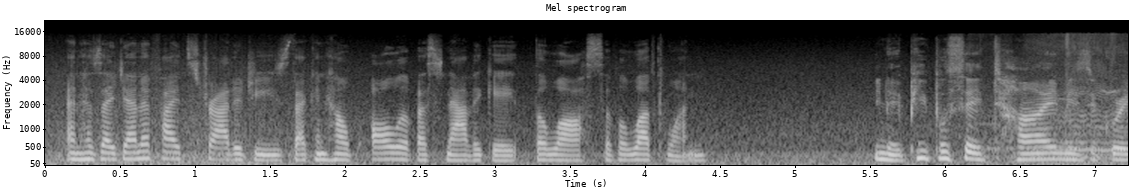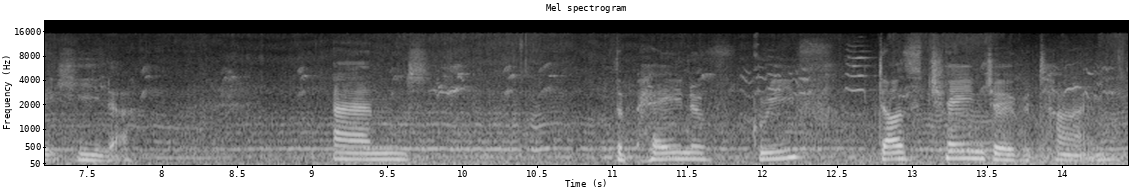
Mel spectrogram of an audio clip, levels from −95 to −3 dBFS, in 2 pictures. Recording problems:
electrical hum; loud; from 6 s on; 50 Hz, 9 dB below the speech
wind noise on the microphone; occasional gusts; 15 dB below the speech

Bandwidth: 15 kHz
